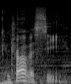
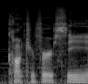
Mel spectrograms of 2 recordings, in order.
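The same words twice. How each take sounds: First: The stress falls on the second syllable. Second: The stress falls on the first syllable. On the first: This is a British way of saying it. "at least some British people say controversy. That's a different way of stressing that" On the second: This is the American way of saying it. "how we say controversy"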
